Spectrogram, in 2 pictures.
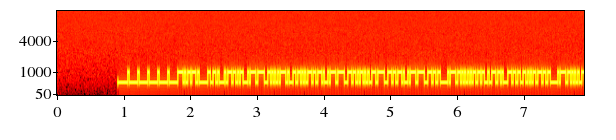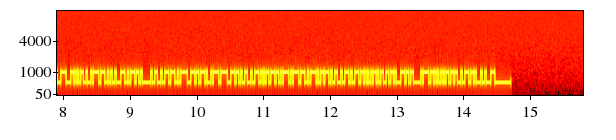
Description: RTTY (50 baud, 450 Hz shift), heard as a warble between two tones, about 800 Hz centre. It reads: IK BETREUR HET DAT HET VERSLAG IS VERWORPEN, WANT HET WAS EEN WAARDIG VERSLAG.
